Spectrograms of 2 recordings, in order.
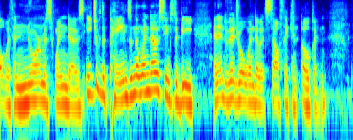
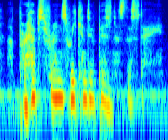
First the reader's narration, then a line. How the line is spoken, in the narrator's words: very quietly to all of you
